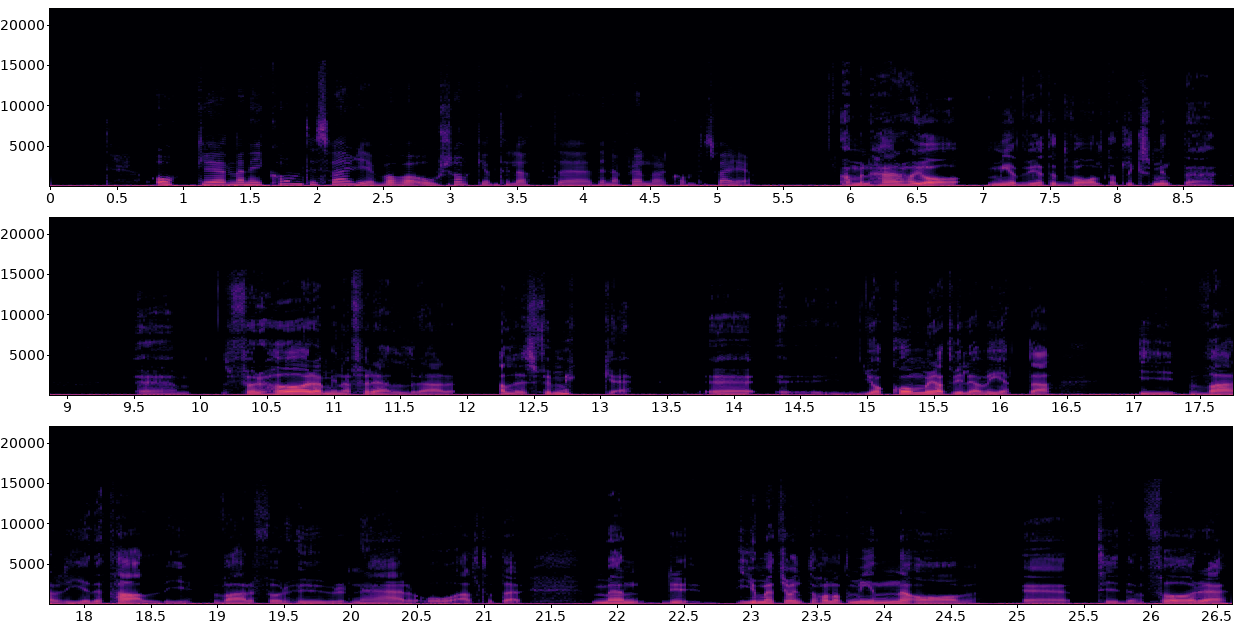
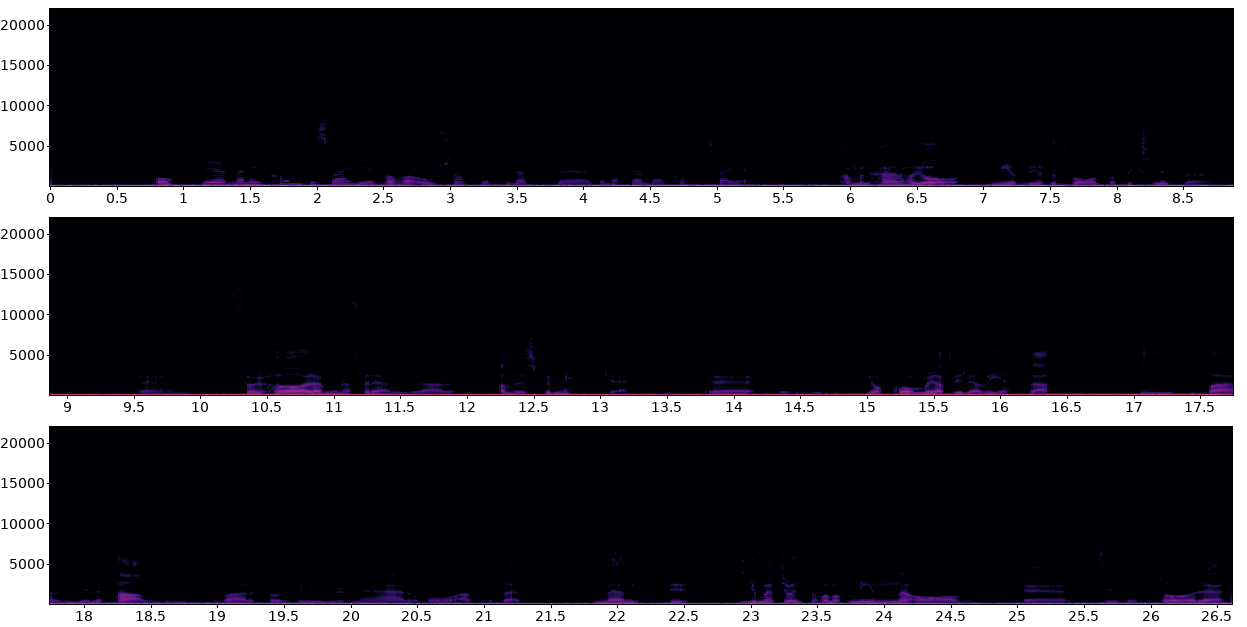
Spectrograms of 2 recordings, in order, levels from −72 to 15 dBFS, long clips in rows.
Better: first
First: low rumble; faint; throughout; 25 dB below the speech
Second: low rumble; loud; throughout; 2 dB below the speech

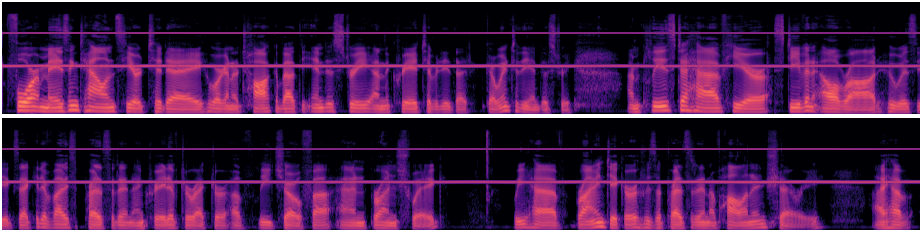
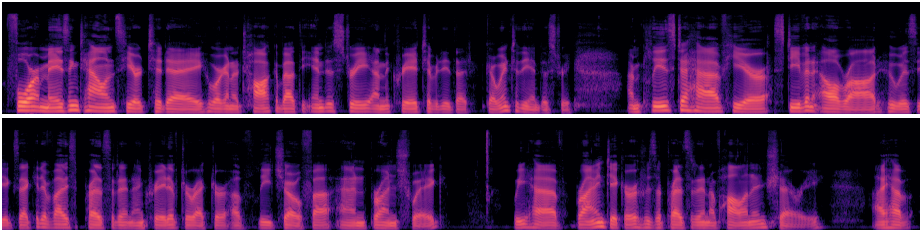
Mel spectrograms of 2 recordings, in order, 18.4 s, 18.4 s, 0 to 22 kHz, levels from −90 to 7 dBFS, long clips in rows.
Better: second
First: high-pitched whine; loud; throughout; 2 kHz, 7 dB below the speech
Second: none

